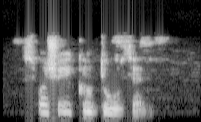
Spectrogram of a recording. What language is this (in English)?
Kabyle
